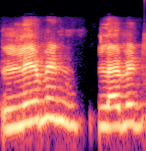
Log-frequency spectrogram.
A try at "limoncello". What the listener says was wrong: I know it's not easy, but it's not lemon, it's limon, like to E.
